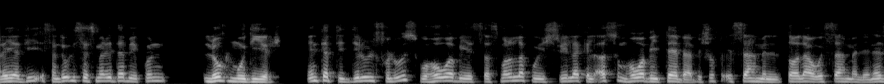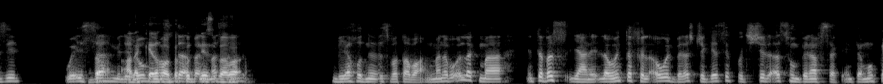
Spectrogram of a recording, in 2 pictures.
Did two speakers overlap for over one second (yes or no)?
yes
